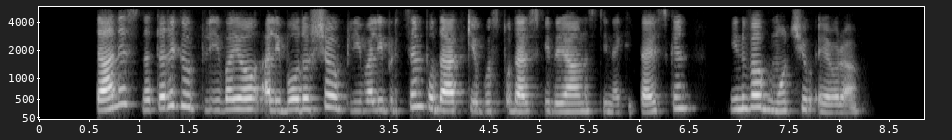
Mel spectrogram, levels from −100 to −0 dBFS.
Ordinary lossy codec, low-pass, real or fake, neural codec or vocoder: none; 5.4 kHz; fake; codec, 16 kHz, 0.9 kbps, LongCat-Audio-Codec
